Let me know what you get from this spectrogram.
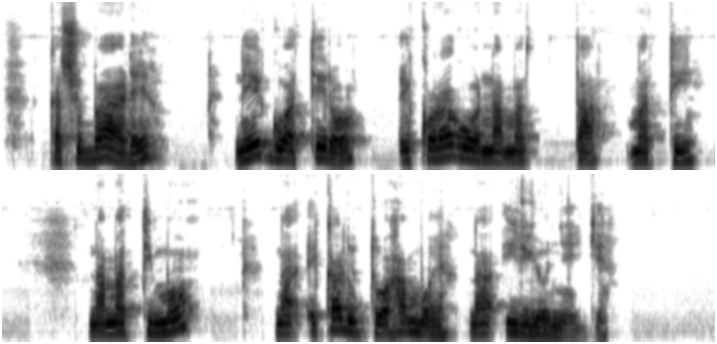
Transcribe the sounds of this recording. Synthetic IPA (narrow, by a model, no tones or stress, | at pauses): kasubaɾɛ | neɡwateɾɔ | ekɔɾaɣwɔnama | tamati | namatimɔ | naʔekaɾutwɔɦamwɛnaʔiɾiɔɲiːɡe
